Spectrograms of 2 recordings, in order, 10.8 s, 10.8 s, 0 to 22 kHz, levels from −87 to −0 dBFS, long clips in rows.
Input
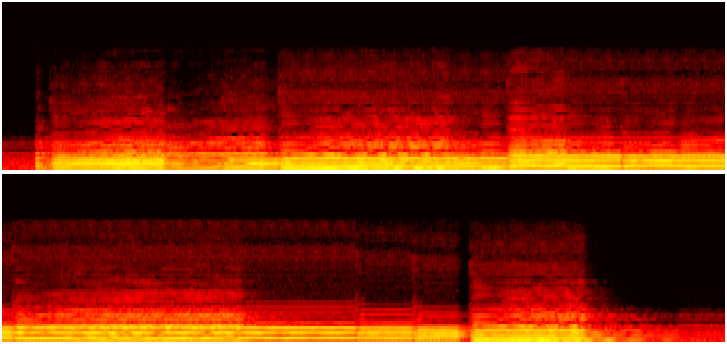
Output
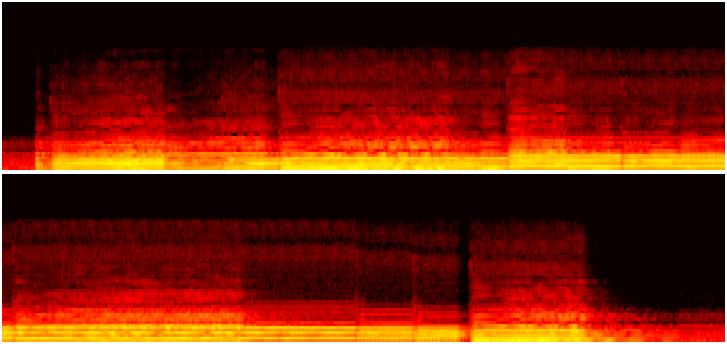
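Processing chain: low-shelf EQ 81 Hz +9 dB

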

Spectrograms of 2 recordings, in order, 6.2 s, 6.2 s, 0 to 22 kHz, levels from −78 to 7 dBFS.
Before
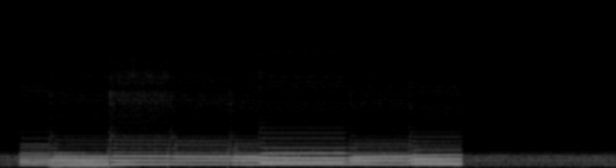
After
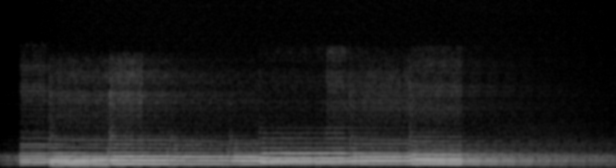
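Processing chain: spectral tilt +3 dB per octave
convolution reverb RT60 0.55 s, pre-delay 3 ms, DRR 8.5 dB
in parallel at −1 dB: fake sidechain pumping 135 BPM, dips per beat 1, −12 dB, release 86 ms
0:01.42–0:03.26: on the sum: high-shelf EQ 4,600 Hz −11 dB
feedback echo at a low word length 175 ms, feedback 80%, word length 8 bits, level −9.5 dB

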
